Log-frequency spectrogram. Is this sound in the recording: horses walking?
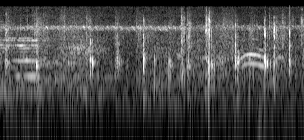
yes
